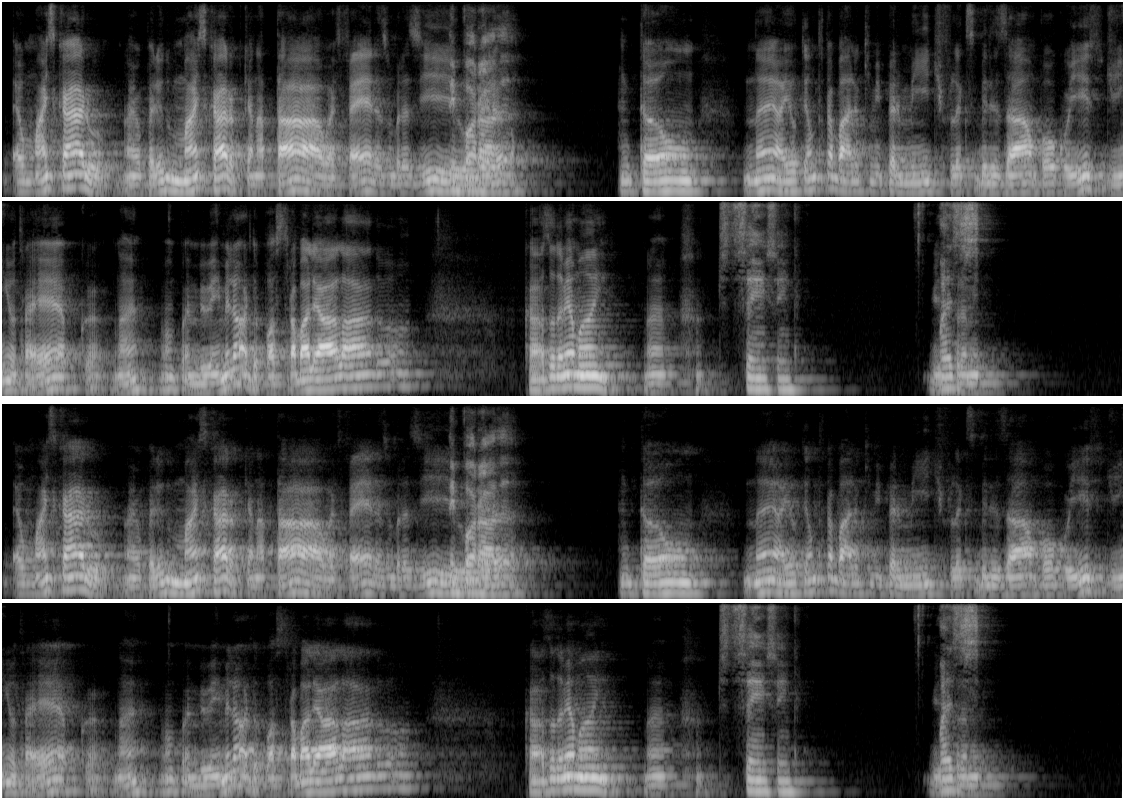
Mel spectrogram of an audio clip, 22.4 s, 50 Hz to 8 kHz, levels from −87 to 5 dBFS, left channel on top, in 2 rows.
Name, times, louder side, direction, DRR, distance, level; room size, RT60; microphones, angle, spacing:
voice 1, 0.1-5.0 6.2-7.0 7.4-15.3 16.4-17.3 17.6-18.2 20.5-21.0, left 3 dB, 80° left, 9 dB, 1.0 m, -22 dB
voice 2, 4.5-5.1 18.4-19.2 20.6-21.0, equal, ahead, 9 dB, 0.4 m, -25 dB
16.5 x 7.9 x 5.8 m, 0.93 s
head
